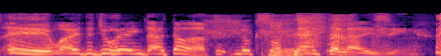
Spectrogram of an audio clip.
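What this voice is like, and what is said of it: Put-on Italian accent. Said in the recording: “Italian because that's the accent they did in the Star Wars special”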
